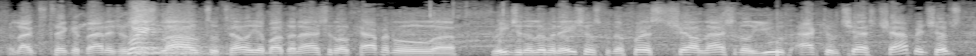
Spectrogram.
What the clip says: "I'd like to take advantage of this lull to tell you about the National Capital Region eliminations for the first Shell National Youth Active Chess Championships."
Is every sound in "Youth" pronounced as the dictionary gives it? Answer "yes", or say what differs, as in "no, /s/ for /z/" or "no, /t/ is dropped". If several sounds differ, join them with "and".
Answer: yes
